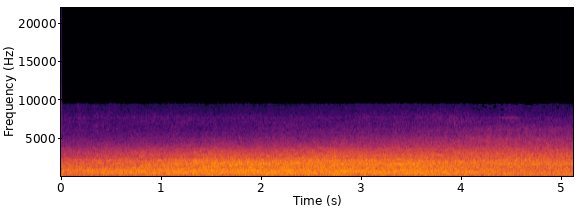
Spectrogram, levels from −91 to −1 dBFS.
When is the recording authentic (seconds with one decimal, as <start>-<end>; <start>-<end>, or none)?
4.1-5.1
